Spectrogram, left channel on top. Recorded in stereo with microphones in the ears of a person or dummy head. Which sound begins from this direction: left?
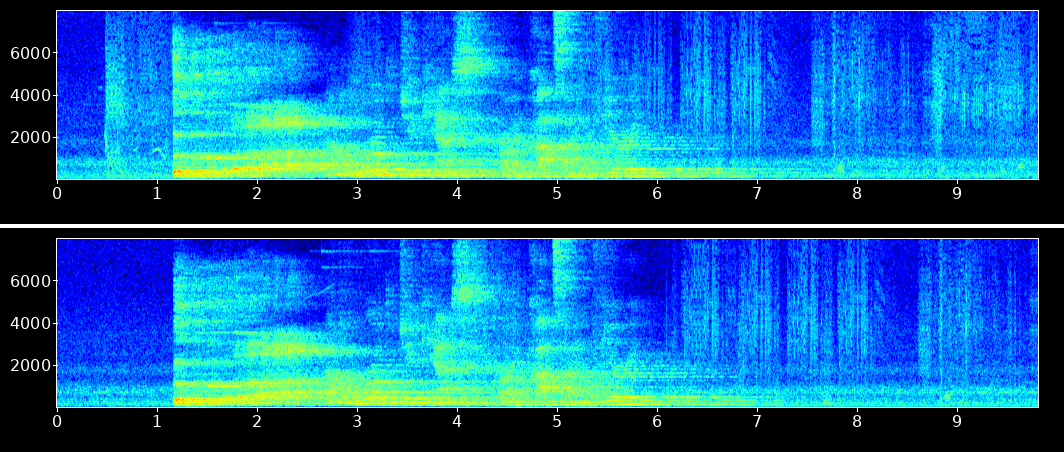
Laughter, at 1.2 s.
